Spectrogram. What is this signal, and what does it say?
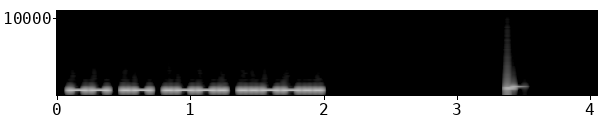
Morse code, heard as a keyed tone, about 30 wpm, 700 Hz. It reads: MAP?
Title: Sentences from Top 1000 Words - Review Part 2 - 30wpm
